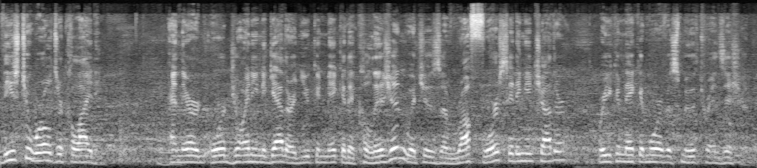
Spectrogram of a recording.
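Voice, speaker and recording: A man with an American accent, fairly high-pitched, fairly quick, with ordinary pitch variation, audible room echo and noticeable background noise. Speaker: health IT executive. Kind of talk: interview.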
